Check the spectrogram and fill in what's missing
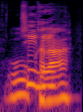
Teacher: U-kra-i-na. I najczęściej spotykany w języku polskim akcent to jest na drugą od końca, czyli na to i, bo ta samogłoska i jest tu przed ostatnią sylabą.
